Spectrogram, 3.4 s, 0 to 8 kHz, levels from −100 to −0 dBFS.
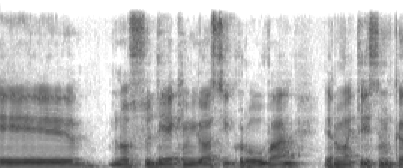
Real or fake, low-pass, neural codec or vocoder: fake; 7.2 kHz; codec, 16 kHz, 4 kbps, FunCodec, trained on Chinese and English, 50 frames a second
